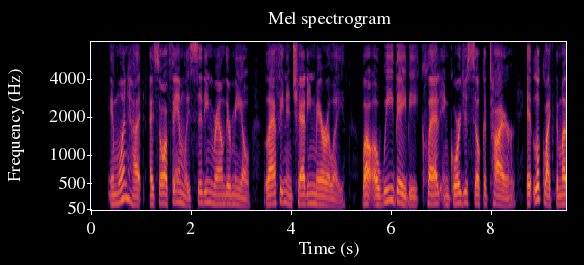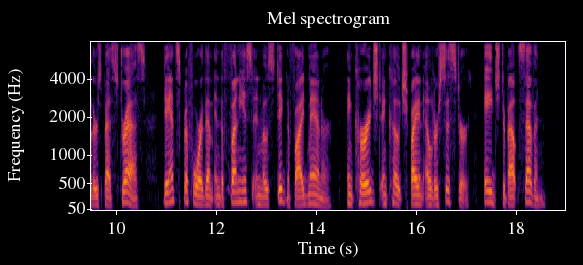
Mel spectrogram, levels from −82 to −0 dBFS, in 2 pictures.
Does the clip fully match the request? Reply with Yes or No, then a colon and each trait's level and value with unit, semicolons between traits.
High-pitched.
No: medium, 155 Hz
